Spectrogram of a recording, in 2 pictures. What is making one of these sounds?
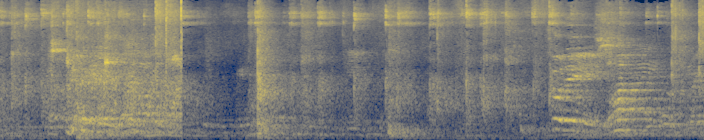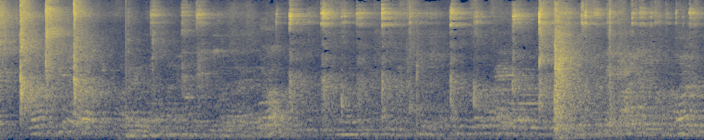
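A ping pong ball clicks back and forth on paddles and a table.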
